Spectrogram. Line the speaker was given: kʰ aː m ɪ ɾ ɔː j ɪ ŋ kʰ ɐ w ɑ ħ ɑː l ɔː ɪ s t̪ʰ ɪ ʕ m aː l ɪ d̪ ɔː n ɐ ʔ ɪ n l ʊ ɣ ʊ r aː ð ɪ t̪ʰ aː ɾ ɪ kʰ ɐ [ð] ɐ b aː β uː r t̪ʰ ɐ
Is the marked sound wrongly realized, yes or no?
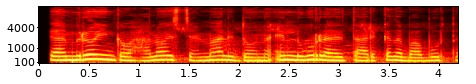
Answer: no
